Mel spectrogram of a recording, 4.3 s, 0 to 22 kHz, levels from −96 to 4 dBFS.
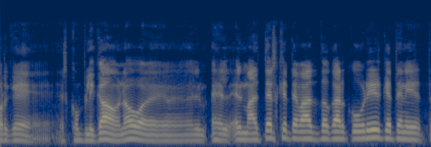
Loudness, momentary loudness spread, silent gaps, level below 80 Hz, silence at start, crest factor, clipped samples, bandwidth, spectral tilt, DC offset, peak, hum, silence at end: -39 LUFS; 10 LU; none; -76 dBFS; 0 s; 18 dB; under 0.1%; 14 kHz; -5.5 dB/octave; under 0.1%; -20 dBFS; none; 0.1 s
